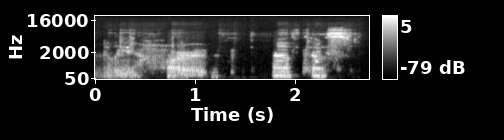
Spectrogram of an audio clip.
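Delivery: soft, broken up as the typing goes; quiet, halting dictation to oneself; muttering while typing. Real, not acted. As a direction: murmur each bit as you write it. Types the monologue while saying it.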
